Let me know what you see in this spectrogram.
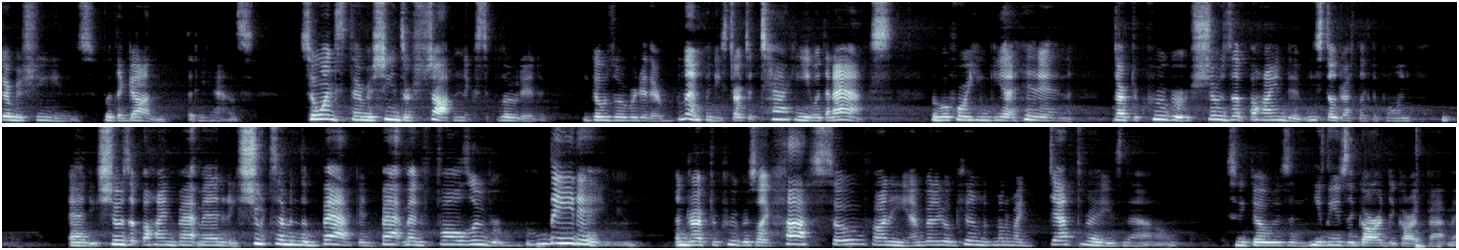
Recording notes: Sorry about the audio.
